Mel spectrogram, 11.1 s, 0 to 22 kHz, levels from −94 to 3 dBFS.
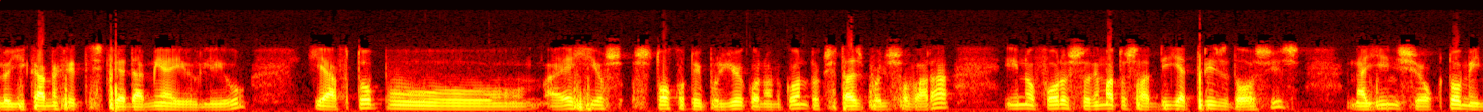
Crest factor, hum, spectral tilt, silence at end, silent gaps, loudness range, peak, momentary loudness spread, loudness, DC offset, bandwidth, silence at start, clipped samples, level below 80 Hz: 18 dB; none; -7.5 dB/octave; 0 s; none; 1 LU; 0 dBFS; 9 LU; -18 LUFS; under 0.1%; 7.8 kHz; 0 s; under 0.1%; -56 dBFS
